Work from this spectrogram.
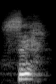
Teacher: Sihrun jadi sihr. R-nya dibaca tipis. 4 kondisi huruf ro harus dibaca tipis.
